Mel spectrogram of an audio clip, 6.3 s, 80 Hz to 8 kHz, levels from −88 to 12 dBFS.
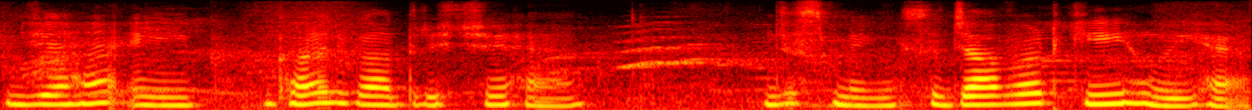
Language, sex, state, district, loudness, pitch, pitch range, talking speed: Hindi, female, Punjab, Fazilka, -19 LUFS, 235 Hz, 220-260 Hz, 105 wpm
